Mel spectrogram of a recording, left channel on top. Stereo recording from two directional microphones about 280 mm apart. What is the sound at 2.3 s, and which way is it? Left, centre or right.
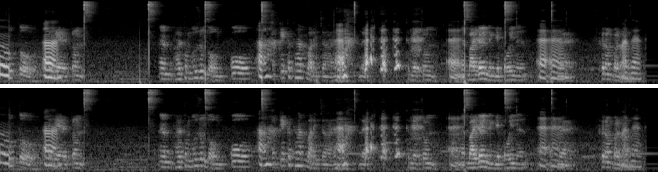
Speech, centre.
